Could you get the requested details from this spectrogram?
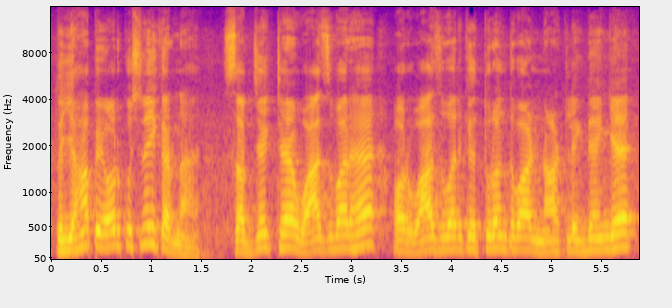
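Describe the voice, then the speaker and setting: Male tutor for a recorded grammar lesson, slow and methodical, answers his own questions, faint room noise. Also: sits high. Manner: stretches out English example words. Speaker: English grammar teacher. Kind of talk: classroom-style grammar lesson.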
